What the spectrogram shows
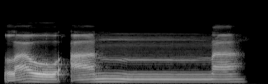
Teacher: nun tasdid, nah, dibaca gunah atau mendengung, ditahan 2 harokat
